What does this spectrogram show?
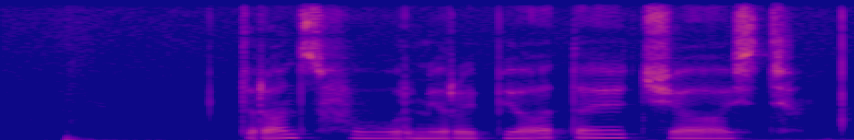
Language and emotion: Russian, sad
